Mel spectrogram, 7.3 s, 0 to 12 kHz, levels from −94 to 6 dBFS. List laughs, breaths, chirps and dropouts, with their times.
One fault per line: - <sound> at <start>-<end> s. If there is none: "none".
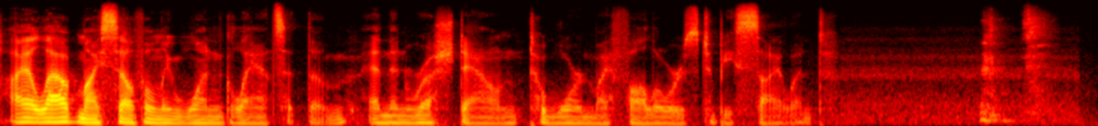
- sneeze at 6.5-7.1 s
